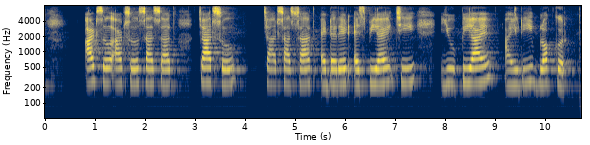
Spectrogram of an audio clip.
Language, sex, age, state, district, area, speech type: Goan Konkani, female, 18-30, Goa, Murmgao, rural, read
